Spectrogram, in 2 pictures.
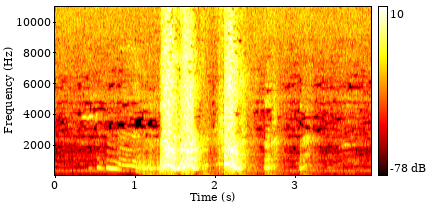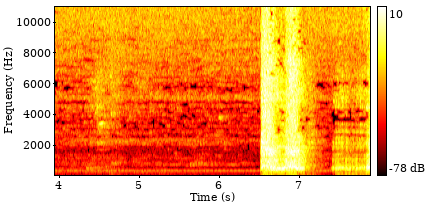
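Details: One-year-old female American Bully, scared and annoyed by a little pink umbrella during play with her owner, giving loud harsh barks in a quick burst, then a pause and another bark, with a steady background hum.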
